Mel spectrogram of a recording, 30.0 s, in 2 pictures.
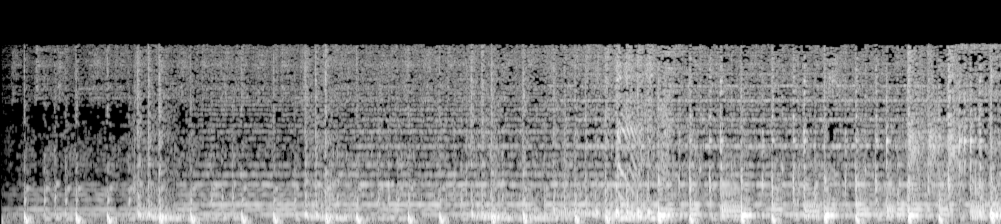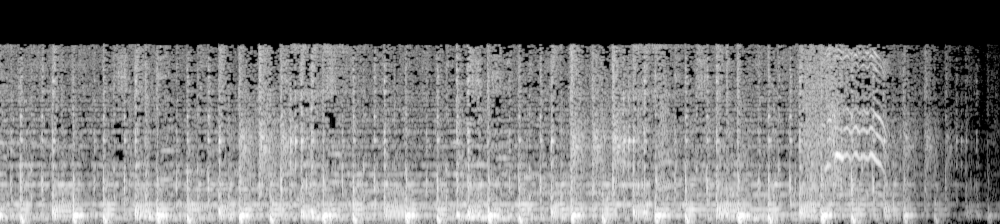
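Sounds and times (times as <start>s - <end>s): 
dabke instrumental music: 0.0s - 29.9s.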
